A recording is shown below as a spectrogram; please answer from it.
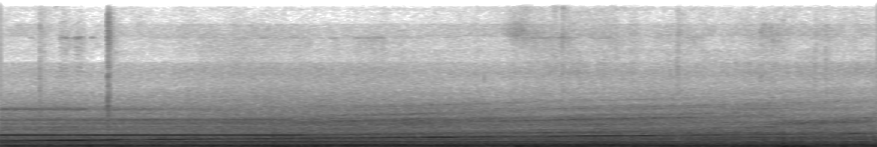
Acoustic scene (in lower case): subway train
